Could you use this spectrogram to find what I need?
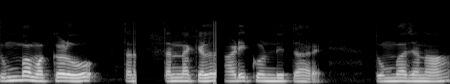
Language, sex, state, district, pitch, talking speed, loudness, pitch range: Kannada, male, Karnataka, Shimoga, 155 Hz, 95 wpm, -16 LUFS, 150-160 Hz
